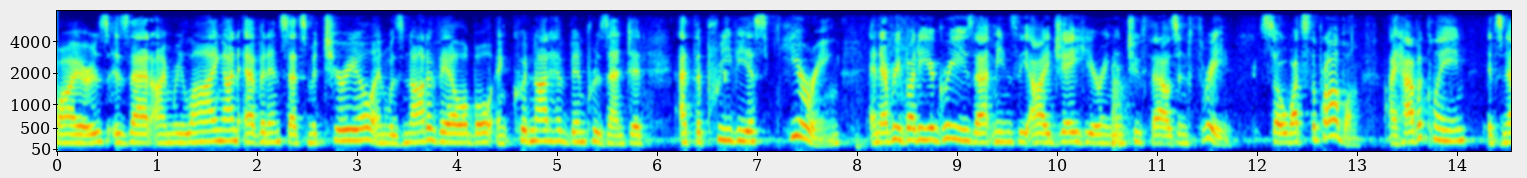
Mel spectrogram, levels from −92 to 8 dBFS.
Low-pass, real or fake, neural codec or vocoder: 7.2 kHz; real; none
